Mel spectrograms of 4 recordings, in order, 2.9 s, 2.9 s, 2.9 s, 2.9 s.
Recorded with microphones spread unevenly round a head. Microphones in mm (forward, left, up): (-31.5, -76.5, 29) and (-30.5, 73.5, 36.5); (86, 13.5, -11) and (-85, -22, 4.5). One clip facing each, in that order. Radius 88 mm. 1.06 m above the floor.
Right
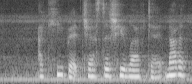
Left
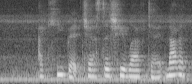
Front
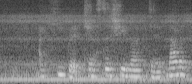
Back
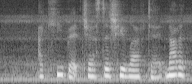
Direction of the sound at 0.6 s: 160° right.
